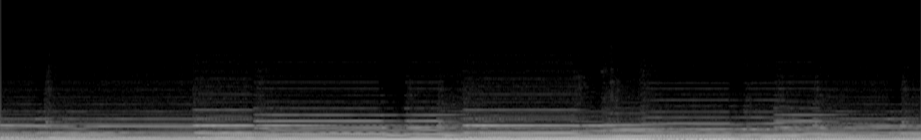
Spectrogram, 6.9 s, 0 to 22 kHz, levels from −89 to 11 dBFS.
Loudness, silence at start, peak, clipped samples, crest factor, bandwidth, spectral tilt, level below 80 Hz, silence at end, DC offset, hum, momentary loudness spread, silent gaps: -25 LUFS; 0 s; -10 dBFS; under 0.1%; 14 dB; 5.2 kHz; -10.5 dB/octave; -44 dBFS; 0 s; under 0.1%; 50 Hz at -50 dBFS; 6 LU; none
